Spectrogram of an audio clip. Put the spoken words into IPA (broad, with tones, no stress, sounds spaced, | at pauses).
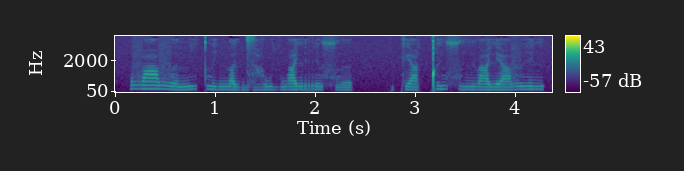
v ɑ˦ v ə˨ n i˦ tʷ i˨ lʲ n ɒ˨ lʲ d͡z ɑ̤˦ w i̤˨ w ɑ˦ lʲ r ɪ˦ sʷ ə˨ | kʲ ɑ˨ ǃ ə̤˦ lʲ sʷ ə̤˨ lʲ w ɑ˨ lʲ ɑ˨˦ v ɪ˦ lʲ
